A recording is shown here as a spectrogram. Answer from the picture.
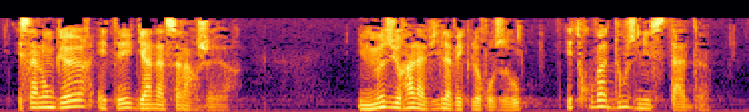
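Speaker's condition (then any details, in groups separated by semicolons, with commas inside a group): No condition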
